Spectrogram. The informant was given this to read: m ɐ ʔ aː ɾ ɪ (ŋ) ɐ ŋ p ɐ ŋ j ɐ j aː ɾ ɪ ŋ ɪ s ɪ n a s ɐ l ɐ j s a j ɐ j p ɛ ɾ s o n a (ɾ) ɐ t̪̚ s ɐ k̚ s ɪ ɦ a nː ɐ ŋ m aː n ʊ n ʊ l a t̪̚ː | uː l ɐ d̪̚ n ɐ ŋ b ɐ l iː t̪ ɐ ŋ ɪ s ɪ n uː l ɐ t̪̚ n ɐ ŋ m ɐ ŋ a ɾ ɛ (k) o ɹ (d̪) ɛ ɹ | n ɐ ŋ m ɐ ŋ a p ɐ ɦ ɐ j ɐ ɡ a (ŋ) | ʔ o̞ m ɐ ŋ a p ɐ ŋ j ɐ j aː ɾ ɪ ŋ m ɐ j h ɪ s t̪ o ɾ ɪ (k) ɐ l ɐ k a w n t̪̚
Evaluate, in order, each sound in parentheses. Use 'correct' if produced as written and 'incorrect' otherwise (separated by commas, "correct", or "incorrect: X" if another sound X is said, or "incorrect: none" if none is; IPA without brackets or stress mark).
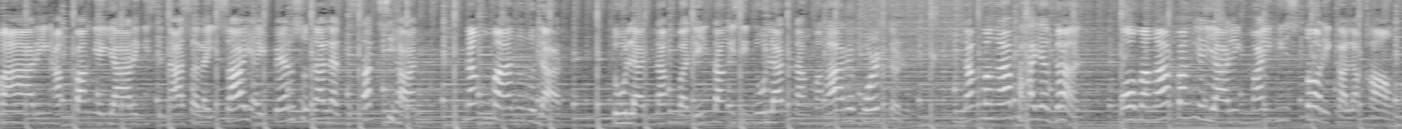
correct, incorrect: l, incorrect: p, incorrect: t̪, incorrect: n, correct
